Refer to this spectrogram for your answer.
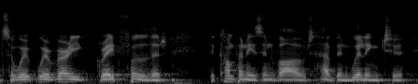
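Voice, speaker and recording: Speaking very fast with an Irish accent, a man keeps his intonation fairly even at a fairly low pitch. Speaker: charity chief executive. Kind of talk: panel talk. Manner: halting, many repetitions.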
